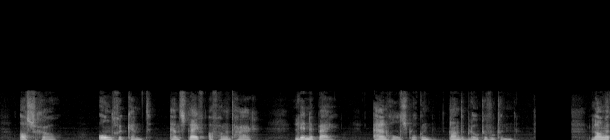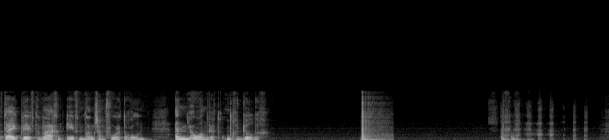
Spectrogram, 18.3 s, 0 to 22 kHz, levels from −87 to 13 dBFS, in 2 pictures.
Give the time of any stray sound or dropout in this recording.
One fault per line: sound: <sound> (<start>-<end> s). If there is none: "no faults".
sound: thud (14.6-15.1 s)
sound: laugh (16.5-18.0 s)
